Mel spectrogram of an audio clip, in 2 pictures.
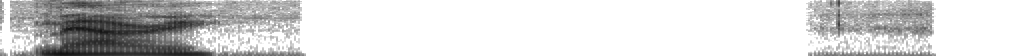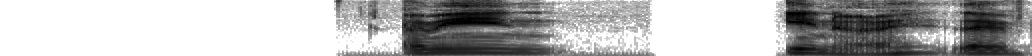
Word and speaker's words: Maori: Maori? I don't know how to say that word. Yeah, you said it right. Maori.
